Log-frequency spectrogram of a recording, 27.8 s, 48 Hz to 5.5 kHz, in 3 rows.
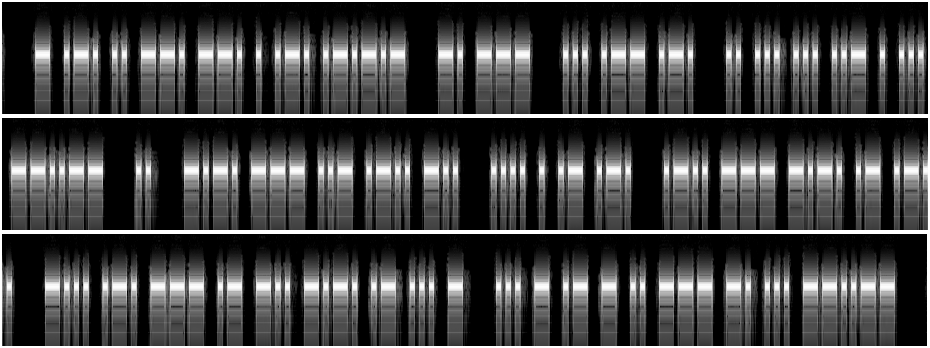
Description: Morse code, heard as a keyed tone, about 25 wpm, 600 Hz. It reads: TRIGGER. NO SWR ISSUES, I COULD HEAR LOCAL BROADCAST STATIONS,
